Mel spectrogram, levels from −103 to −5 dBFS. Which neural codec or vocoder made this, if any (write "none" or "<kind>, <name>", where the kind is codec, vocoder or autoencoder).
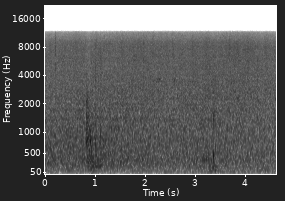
autoencoder, DAC-VAE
